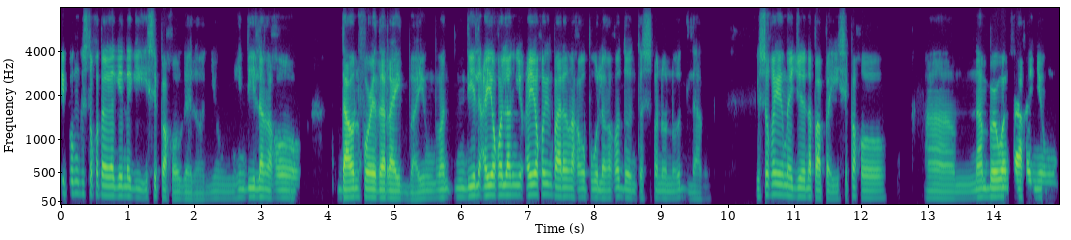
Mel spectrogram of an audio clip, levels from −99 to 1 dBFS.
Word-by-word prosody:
tipong 180 0 -4
gusto 170 0 -5
ko - - -7
talagang 145 -1 +3
nag-iisip 120 -4 -4
ako, 100 0 -3
gano'n. 90 -2 -13
Yung 100 -1 -17
hindi 120 +3 -5
lang 125 -1 +1
ako 110 -1 -4 0.6
down 125 - +6
for 125 0 +5
the 115 - +6
ride 105 -2 +2
ba, 90 - -7
yung 105 +1 -7
wan 120 +1 -4
hindi 125 +3 -1
lang - - +1
ayoko 150 +1 +6
lang 150 0 +4 0.2
ayoko 155 +2 +5
yung 155 -1 -8
parang 130 -1 +3
nakaupo 120 -1 -4
lang 110 -1 -3
ako 130 +5 -3
dun 115 -2 -4
ta's - - -7
manonood 105 0 -9
lang. 95 -1 -12 0.8
Gusto 125 +5 -1
ko - - +1
yung 155 -1 +3
medyo 130 -2 +1
napapaisip 110 -5 -2
ako, 110 -3 -4 0.6
um, 100 -2 -5 0.3
number 125 +1 +2
1 130 0 +4
sa'kin 125 -1 +1
yung 115 - -10
120 Hz, 170 wpm, -24 LUFS, 105-130 Hz, 0.8 s, down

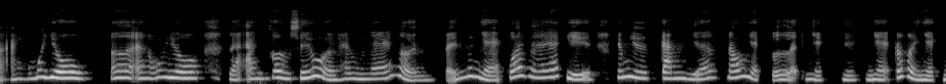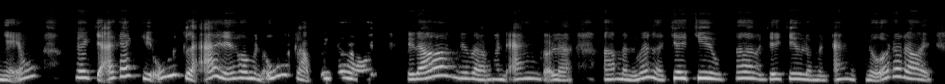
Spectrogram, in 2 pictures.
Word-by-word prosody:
ăn 240 +2 -5
hổng 265 +3 -3
có 335 - +2
vô, 285 -2 +5 0.2
ơ, 310 +3 +1
ăn 280 -1 -1
hổng 275 +3 -3
có 335 - -1
vô, 285 0 +2 0.3
là 220 -2 -3
ăn 260 - -2
có 315 0 +4 0.2
xíu 335 +7 +4
à, 220 -8 0
thấy 260 +1 -3
ngán 255 +2 -1
rồi. 210 - +1 0.3
Tại - - -2
nó 340 +7 0
nhạt 205 -6 +1
quá, 360 +6 +1
kh - - -7
khác 335 +5 0
gì 230 -5 +2 0.3
giống 330 +3 +1
như 305 -6 +2
canh 275 -1 +2
vậy 235 -2 -1
á, 255 +5 -1
nấu 305 +1 +1
nhạt 280 -10 -1
l 205 +3 -1
nhạt 225 -4 -3 0.2
nhạt 205 -2 -4
nhạt, 215 -1 -1
rất 330 +3 0
là 300 - +4
nhạt 210 -2 0
nhẽo, 270 - -1 0.3
nên 315 -1 +3
chả 285 - +3
khác 380 +2 +2
gì 250 - +1
uống 305 +8 0
nước 445 - 0
lã, - - +2
vậy 265 -1 +2
thôi 295 0 +2
mình 265 -6 +1
uống 295 - +1
nước 440 - -9
lọc - - -2
đi 275 - 0
cho 300 - -2
rồi. 225 -5 0 0.4
Thì 240 - +1
đó, 270 +10 +5 0.2
nhưng 275 -1 -1
mà 225 -4 +1
mình 230 -1 -1
ăn, 255 +4 -1
gọi 215 - -3
là, 200 -2 -2 0.3
à, 230 +1 -1
mình 225 -4 0
mới 300 +6 +1
lại 225 -9 -1
chơi 290 -1 +4
chiêu, 280 -5 +4
ha, 285 0 +1
chơi 245 0 0
chiêu 255 -1 +1
là 225 - -1
mình 205 -1 -3
ăn 240 +4 -3
một 225 - -4
nửa 210 - -1
đó 370 +1 0
rồi, 255 - 0
270 Hz, 250 wpm, -22 LUFS, 230-300 Hz, 0.4 s, vô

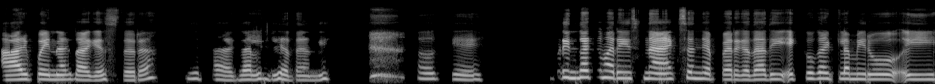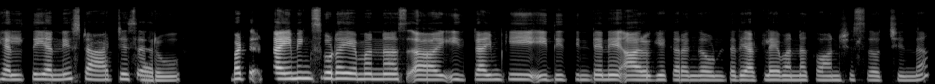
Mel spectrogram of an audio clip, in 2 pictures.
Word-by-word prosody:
ఆరిపోయినాక 225 -1 +4
తాగేస్తారా? 205 +2 +1 0.4
మీరు 265 -2 -7
తాగాలి 220 +2 -2
గదా 210 -5 -1
అని. 205 +7 -5 1.0
ఓకే. 240 -3 -7 0.9
ఇప్పుడిందాక 320 +2 +5
మరి 285 -1 +4
స్నాక్స్ 260 0 +6
అని 270 -1 0
జెప్పారు 225 -2 +1
గదా! 220 +1 +2
అది 235 +1 -1 0.2
ఎక్కువగా 270 +3 -1
ఇట్లా 260 +2 +1
మీరు 235 -1 0 0.4
ఈ - - +1 0.2
హెల్తీ 225 +2 -2
అన్నీ 230 +3 -3
స్టార్ట్ 215 -3 -3
చేశారు. 195 -6 -3 0.7
బట్ 265 +1 +2 0.3
టైమింగ్స్ 270 +2 +6
కూడా 270 -1 +3
ఏమన్నా 245 0 0
సా 220 - 0 0.3
ఈ - - -2 0.2
టైమ్‌కి 225 +1 -2 0.3
ఇది 220 +1 -6
తింటేనే 220 +1 -2 0.2
ఆరోగ్యకరంగా 205 0 -3
ఉంటది 205 +1 -6
అట్లా 210 +2 -5
ఏమన్నా 205 0 -3
కాన్షియస్ 200 +1 -8 0.2
ఒచ్చిందా? 190 +2 -9
225 Hz, 120 wpm, -21 LUFS, 205-250 Hz, 1.0 s, స్నాక్స్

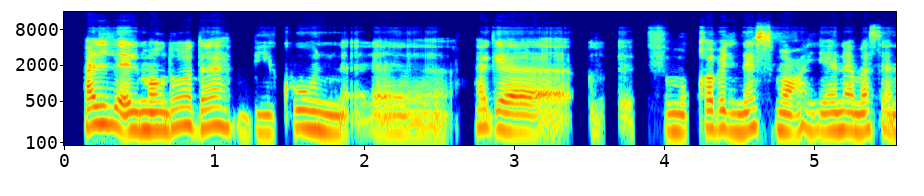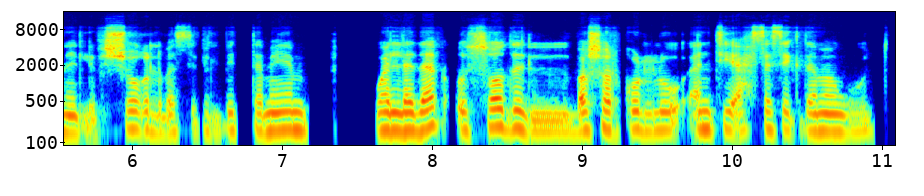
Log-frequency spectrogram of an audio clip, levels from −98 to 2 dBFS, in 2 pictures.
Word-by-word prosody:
هل 200 +1 +5
الموضوع 165 +5 +4
ده 190 +1 +1
بيكون 150 +3 -2
آآ، 65 -3 -6 0.2
حاجة 170 - +1 0.4
أ - - -9 0.3
أ - - -10
في 155 - -9
مقابل 155 +2 0
ناس 175 +3 +4
معيّنة 160 +1 0
مثلًا 155 -2 -1
اللي 140 - -7
في - - -15
الشغل 170 -4 +4
بس 145 - -6
في - - -19
البيت 160 0 -10
تمام، 160 +1 -1 0.5
والّا 160 0 +3
ده 170 +3 +4
قصاد 175 +2 +2
البشر 110 - +1
كله 165 -1 -4
أنتِ 170 -1 -1
إحساسِك 165 0 -1
ده 155 - -3
موجود؟ 150 - -3
160 Hz, 155 wpm, -23 LUFS, 150-170 Hz, 0.5 s, هل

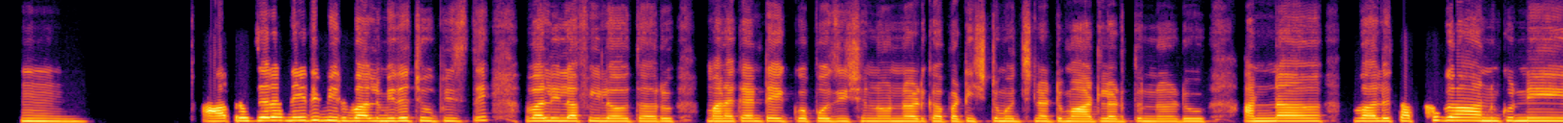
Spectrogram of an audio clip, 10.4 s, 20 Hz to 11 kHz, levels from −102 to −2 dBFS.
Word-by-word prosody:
హ్మ్. 230 -2 0 1.0
ఆ - - +7
ప్రెజరనేది 280 +2 +3
మీరు 265 -3 0
వాళ్ళ 245 0 +5
మీద 255 +1 +2
చూపిస్తే 250 +2 -5 0.3
వాళ్ళు 255 0 +4
ఇలా 245 -1 +3
ఫీల్ 240 -2 -2
అవుతారు. 225 0 -2 0.3
"మనకంటే 235 +1 0
ఎక్కువ 230 +3 -3
పొజిషన్‌లో 225 0 -3
ఉన్నాడు 225 0 0
కాబట్టి 225 +1 -2
ఇష్టమచ్చినట్టు 225 0 -3
మాట్లాడుతున్నాడు." 215 0 -2 0.4
అన్న 235 +1 +1 0.6
వాళ్ళు 240 0 +3
తప్పుగా 285 +3 +2
అనుకునే 260 0 +1
235 Hz, 125 wpm, -16 LUFS, 225-255 Hz, 1.0 s, ఆ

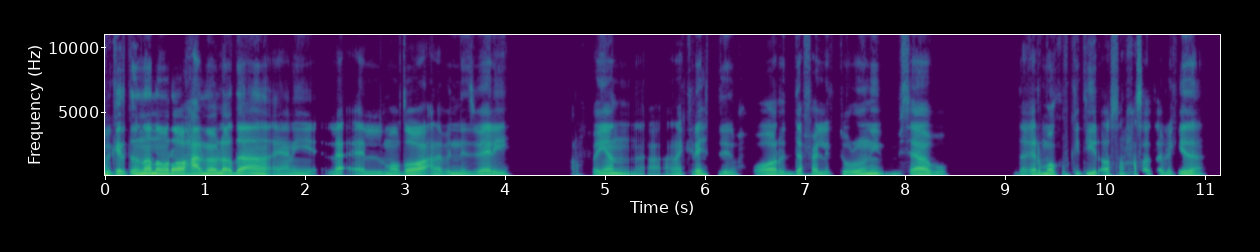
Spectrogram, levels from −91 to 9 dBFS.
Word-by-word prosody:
فكرة 135 +1 +4
إن 120 - +6
أنا 130 - +8
مروح 130 0 +6
على 115 0 +6
المبلغ 130 0 +5
ده 130 -1 +3
يعني، 95 0 -6
لأ، - - -5
الموضوع 95 +6 +1
أنا 95 - -3
بالنسبة 95 +3 -2
لي، 145 +2 -3 0.6
حرفيًا 110 +7 -2 0.4
أنا 95 - -10
كرهت 110 +3 -1 0.4
حوار 105 +1 0
الدفع 105 +5 -4
الإلكتروني 100 +5 0
بسببه. 100 -2 -1 0.7
ده 95 - -10
غير 110 +3 -1
مواقف 110 0 0
كتير 110 0 -3
أصلًا 100 -2 -7
حصلِت 110 +1 -7
قبل 90 -1 -5
كده. 100 -3 -1
105 Hz, 150 wpm, -24 LUFS, 95-120 Hz, 0.7 s, أنا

